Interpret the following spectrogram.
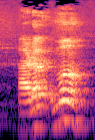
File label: "aɽojʔ=mo", Gta, Dialect: Hill; long ago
